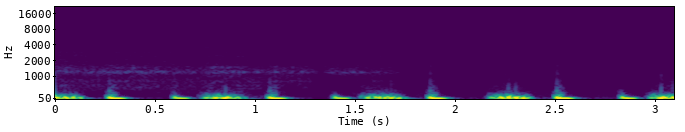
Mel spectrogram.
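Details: Low, regular lub-dub heart sounds through a stethoscope at about 74 beats a minute, patient sitting forward after a deep breath out with breath held: normal heart sounds.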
